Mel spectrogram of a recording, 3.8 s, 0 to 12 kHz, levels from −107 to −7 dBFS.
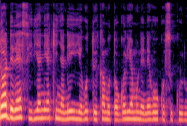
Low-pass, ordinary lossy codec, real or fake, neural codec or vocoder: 10.8 kHz; none; real; none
